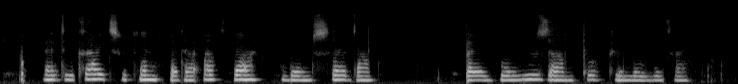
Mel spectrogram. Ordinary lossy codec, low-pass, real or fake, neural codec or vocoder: none; 10.8 kHz; fake; codec, 24 kHz, 1.5 kbps, HILCodec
